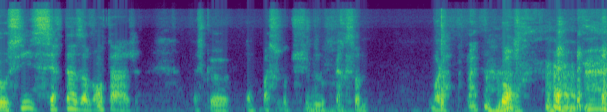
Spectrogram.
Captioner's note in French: rires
